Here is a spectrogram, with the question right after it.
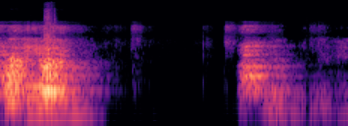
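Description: Two loud, close barks from the speaker's female dogs, one sharp bark at the start and a second after a silent gap of about a second, each short and throaty.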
